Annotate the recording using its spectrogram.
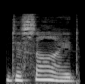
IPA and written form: dɪˈsaɪd (Decide)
